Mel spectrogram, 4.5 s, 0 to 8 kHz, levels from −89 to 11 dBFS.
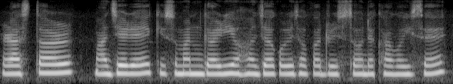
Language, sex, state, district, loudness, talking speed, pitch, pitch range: Assamese, female, Assam, Kamrup Metropolitan, -14 LUFS, 130 wpm, 260 Hz, 255-270 Hz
